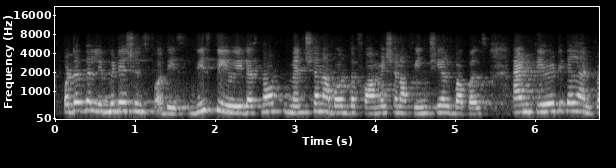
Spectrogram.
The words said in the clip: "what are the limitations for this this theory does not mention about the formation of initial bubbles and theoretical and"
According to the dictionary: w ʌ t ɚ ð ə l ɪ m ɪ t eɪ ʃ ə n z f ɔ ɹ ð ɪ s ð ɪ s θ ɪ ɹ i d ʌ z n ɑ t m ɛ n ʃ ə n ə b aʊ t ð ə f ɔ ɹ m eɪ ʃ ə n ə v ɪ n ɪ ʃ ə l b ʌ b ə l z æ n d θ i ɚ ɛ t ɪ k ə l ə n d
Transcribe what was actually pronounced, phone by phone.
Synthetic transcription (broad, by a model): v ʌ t ɚ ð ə l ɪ m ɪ t eɪ ʃ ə n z f ɔ ɹ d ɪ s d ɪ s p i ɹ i d ʌ z n ɑ t m ɛ n ʃ ə n ə b aʊ t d ə f ɔ ɹ m eɪ ʃ ə n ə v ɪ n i ə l b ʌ b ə l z æ n d t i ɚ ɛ t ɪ k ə l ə n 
